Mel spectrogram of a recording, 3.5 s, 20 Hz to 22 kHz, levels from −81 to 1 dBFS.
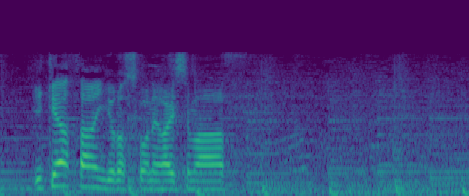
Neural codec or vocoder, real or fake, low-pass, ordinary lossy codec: none; real; 7.2 kHz; AAC, 32 kbps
